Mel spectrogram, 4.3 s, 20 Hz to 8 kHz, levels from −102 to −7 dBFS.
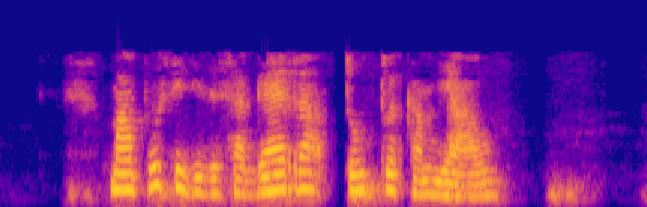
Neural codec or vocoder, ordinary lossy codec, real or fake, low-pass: none; AAC, 16 kbps; real; 7.2 kHz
